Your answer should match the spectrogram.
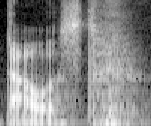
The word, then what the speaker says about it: Taoist: And we know for a fact that that's pronounced Taoist. Taoist?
